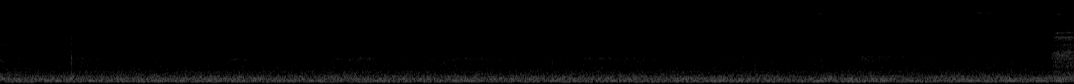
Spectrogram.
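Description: A capacitive stylus pen scratches faintly across an iPad screen while drawing slowly, soft continuous strokes buried in a steady hiss of background noise.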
